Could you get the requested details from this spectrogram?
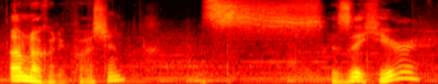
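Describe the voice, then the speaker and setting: Male player, low but animated voice, casual gameplay chat, soft music behind. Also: a little slow. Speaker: video game player. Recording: faint game music behind.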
